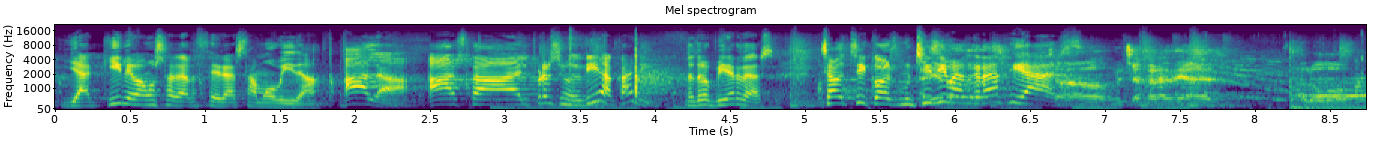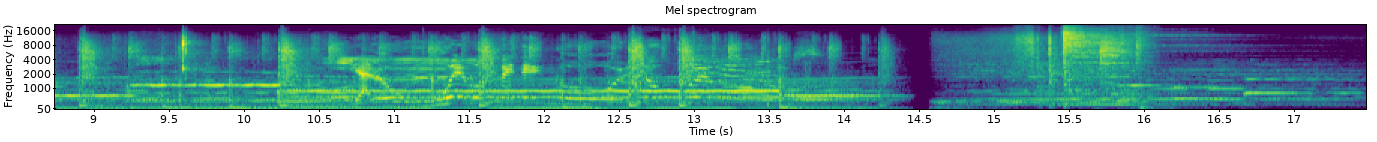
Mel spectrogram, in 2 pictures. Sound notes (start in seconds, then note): 11.1 vulgar tone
